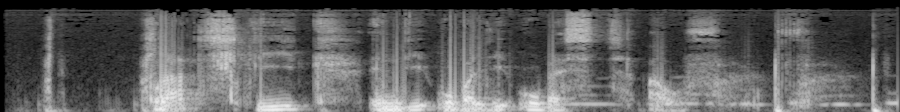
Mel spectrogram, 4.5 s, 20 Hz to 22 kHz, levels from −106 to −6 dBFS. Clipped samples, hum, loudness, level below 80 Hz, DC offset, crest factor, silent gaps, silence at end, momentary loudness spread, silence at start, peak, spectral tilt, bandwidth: under 0.1%; none; -22 LUFS; -36 dBFS; under 0.1%; 20 dB; none; 0 s; 13 LU; 0.2 s; -2 dBFS; -5 dB/octave; 15.5 kHz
